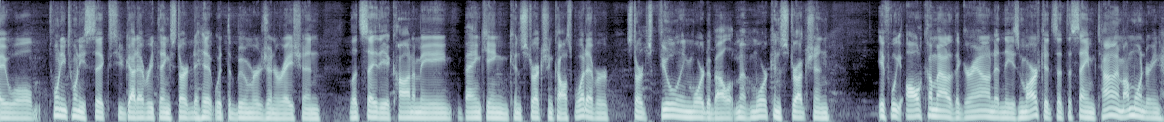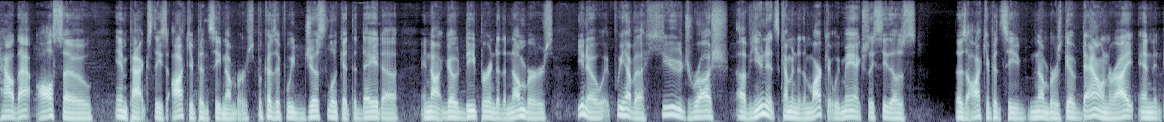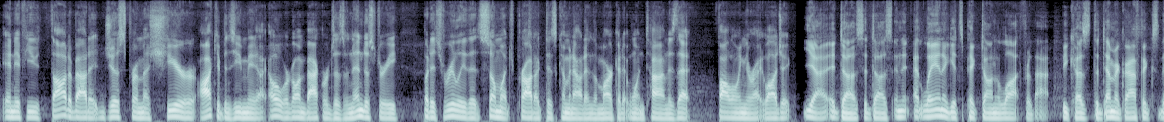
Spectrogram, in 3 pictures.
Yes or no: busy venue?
yes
